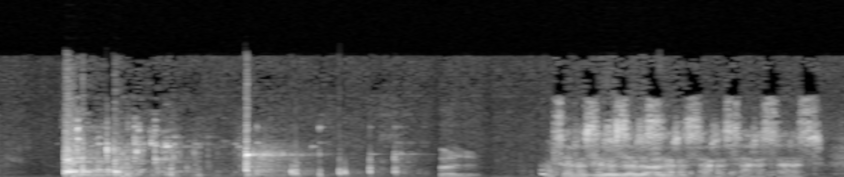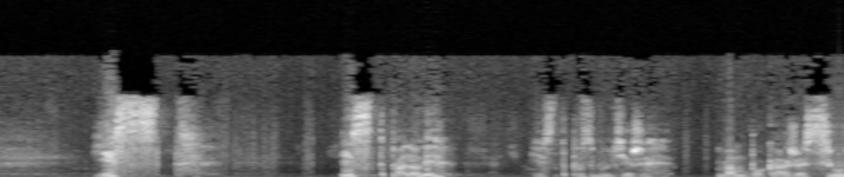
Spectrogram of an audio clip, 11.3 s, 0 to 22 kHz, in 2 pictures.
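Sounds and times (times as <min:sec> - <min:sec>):
plaster bust smashing: 0:00.4 - 0:02.8
plaster fragments clattering: 0:00.4 - 0:03.0
speech: 0:03.0 - 0:06.8, 0:07.9 - 0:11.2.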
